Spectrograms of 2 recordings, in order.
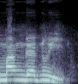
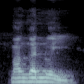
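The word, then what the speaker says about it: Maunganui: Ini adalah masih di Pulau Utara juga, Maunganul atau gimana bacanya nih, Bro Welly? Maun Mangganui. Mangganui. Ya, Mangganui.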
